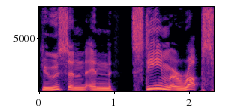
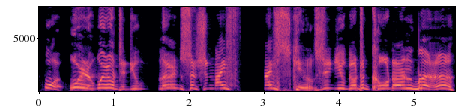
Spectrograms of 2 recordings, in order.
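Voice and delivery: higher voiced chef, amazed; impressed chef; 8 semitones higher than usual. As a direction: play the chef marveling at the knife work.

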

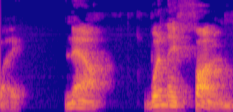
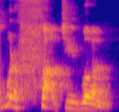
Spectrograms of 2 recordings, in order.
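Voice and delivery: higher, louder, confrontational snap; irritated shout at the stranger; angry retort; 10 semitones higher, 6 dB louder than usual. Retold or imitated. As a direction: spin round and snap at him. Turning round angrily to face him.

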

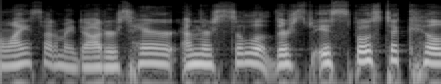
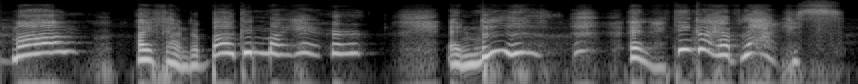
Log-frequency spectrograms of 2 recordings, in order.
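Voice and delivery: high-pitched tearful wail, imitating a panicked child; mock hysterical crying, pitched way up; hysterical daughter. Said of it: "my daughter comes into my room and she's hysterical".

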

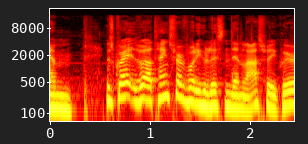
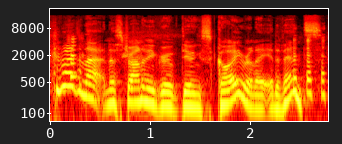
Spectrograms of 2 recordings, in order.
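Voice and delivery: high mock wonder, teasing; sarcastic amazement; 7 semitones higher than usual. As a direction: act amazed at the obvious. Mock amazement at obvious idea.

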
